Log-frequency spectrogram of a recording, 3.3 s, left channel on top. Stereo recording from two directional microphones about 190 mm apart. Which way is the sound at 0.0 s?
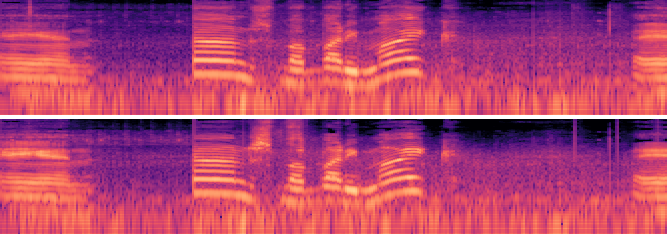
5° left (ahead or behind).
